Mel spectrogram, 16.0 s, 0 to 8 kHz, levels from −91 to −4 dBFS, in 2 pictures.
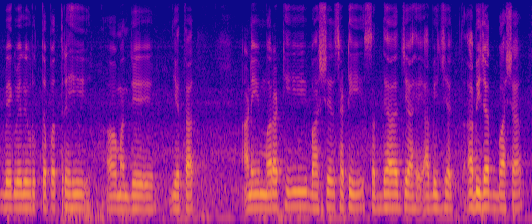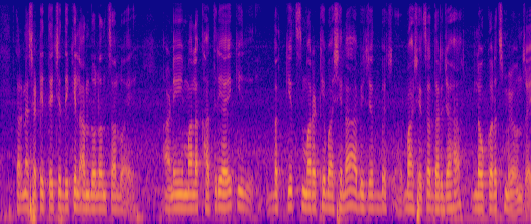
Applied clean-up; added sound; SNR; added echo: none; none; none; none.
